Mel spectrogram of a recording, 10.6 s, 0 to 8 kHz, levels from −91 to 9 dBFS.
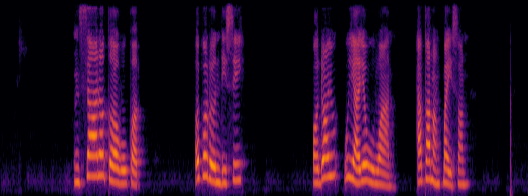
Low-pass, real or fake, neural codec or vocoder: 7.2 kHz; fake; codec, 16 kHz, 1 kbps, FunCodec, trained on LibriTTS, 50 frames a second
